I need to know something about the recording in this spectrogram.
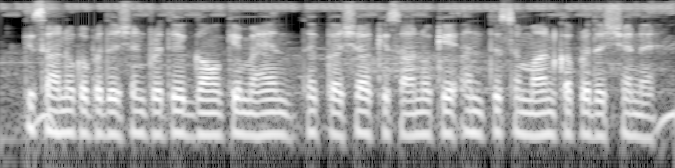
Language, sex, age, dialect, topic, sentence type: Hindi, male, 31-35, Awadhi Bundeli, agriculture, statement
